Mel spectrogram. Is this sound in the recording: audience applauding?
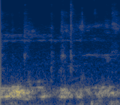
no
